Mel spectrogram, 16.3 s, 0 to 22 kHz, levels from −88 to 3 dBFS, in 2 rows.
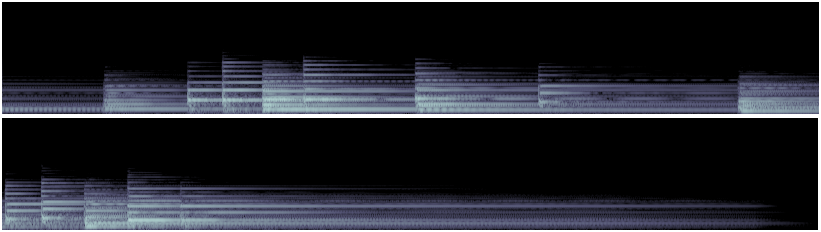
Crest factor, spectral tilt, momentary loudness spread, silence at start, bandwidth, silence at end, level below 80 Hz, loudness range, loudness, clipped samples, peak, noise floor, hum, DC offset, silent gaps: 20 dB; -12.5 dB/octave; 24 LU; 0 s; 3.1 kHz; 2.15 s; -54 dBFS; 18 LU; -28 LUFS; under 0.1%; -10 dBFS; -78 dBFS; none; under 0.1%; none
